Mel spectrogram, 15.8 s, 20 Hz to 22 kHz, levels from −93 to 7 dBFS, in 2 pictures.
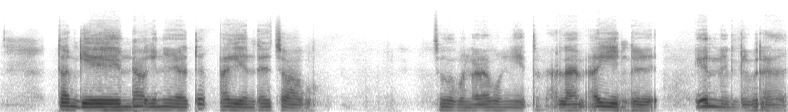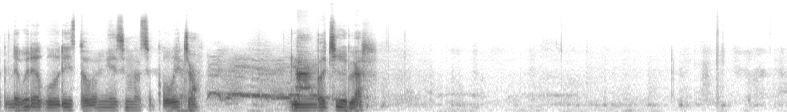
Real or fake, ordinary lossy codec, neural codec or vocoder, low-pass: fake; none; codec, 44.1 kHz, 2.6 kbps, DAC; 19.8 kHz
